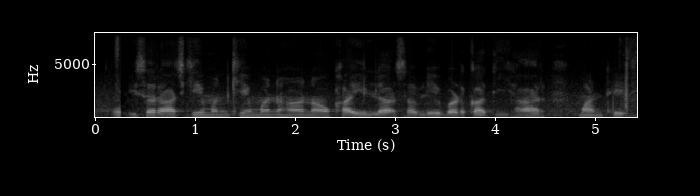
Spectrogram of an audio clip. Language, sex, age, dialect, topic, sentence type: Chhattisgarhi, male, 18-24, Western/Budati/Khatahi, agriculture, statement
